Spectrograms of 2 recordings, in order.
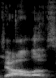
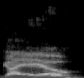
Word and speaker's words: Giallo: I mean, and I've always pronounced it Gallo. Like I always pronounced Giallo. I always thought it was Gallo.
